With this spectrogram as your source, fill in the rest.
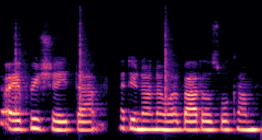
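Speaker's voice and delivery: dead-level, unvaried flat monotone. A player speaks in character to another character during a game, in a monotone. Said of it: "That was so monotone".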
